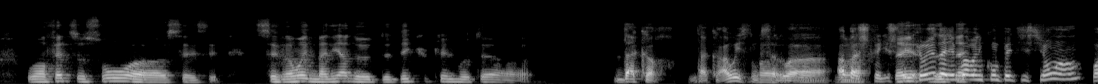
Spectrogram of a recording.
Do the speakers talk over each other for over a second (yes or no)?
yes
